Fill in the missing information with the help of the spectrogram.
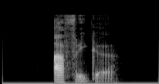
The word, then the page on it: África: espagnol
